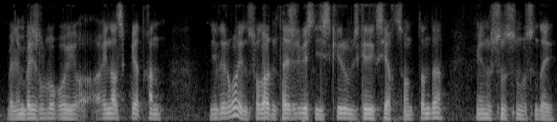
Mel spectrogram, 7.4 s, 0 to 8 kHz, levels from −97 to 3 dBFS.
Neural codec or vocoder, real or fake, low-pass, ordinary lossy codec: vocoder, 22.05 kHz, 80 mel bands, WaveNeXt; fake; 7.2 kHz; Opus, 32 kbps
